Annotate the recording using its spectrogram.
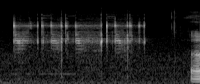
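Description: A light jingling rattle of quick, high-pitched ticks, lasting about a second and a half.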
